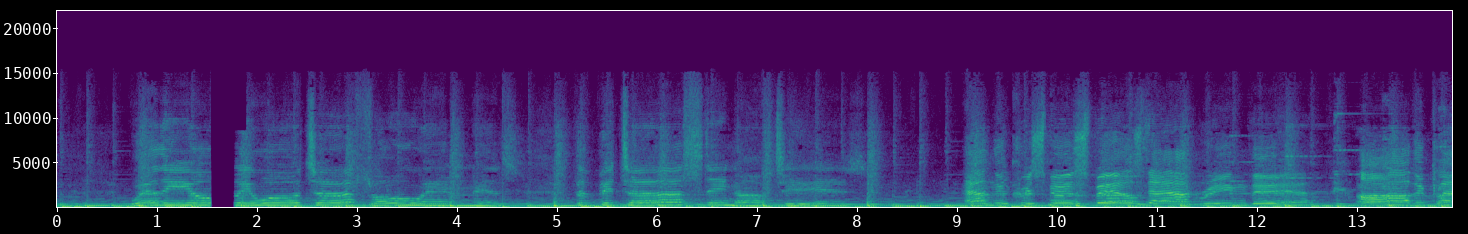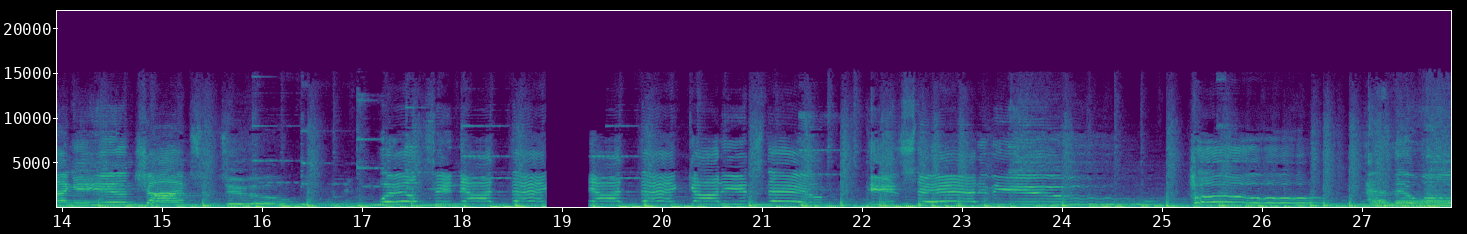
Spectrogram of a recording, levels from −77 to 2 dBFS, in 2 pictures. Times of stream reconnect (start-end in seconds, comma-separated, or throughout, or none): 1.54-1.81, 18.84-20.13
